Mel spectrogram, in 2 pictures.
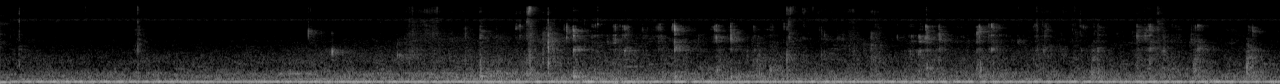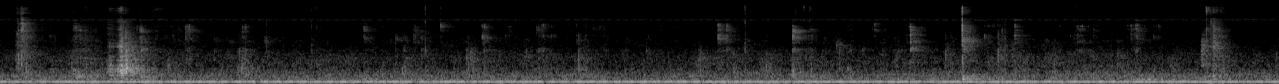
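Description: Close-miked chewing and biting of crisp deep-fried kachori stuffed with spiced dal and dipped in chickpea curry, with many short crunchy crackles and wet mouth sounds; one louder crunch comes about 14 s in. A steady low hum runs underneath.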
